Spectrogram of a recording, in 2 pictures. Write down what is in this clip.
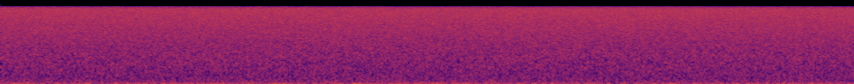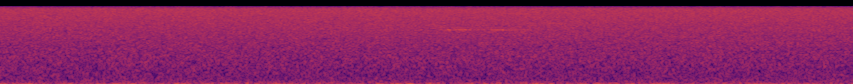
Black-throated Green Warbler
